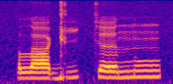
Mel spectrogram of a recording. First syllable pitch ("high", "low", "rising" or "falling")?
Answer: low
